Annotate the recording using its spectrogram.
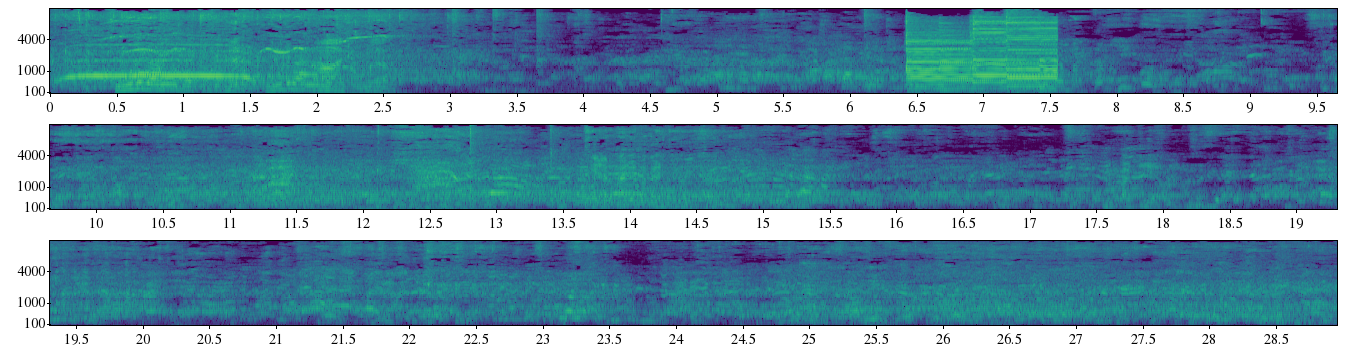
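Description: A large crowd of students chatters outdoors.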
